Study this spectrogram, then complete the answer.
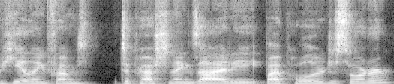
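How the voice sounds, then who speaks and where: A woman's unremarkable speaking voice at a fairly quick pace, with ordinary pitch variation and a quiet background. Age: 50s. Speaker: naturopathic doctor and author. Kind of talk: interview.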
